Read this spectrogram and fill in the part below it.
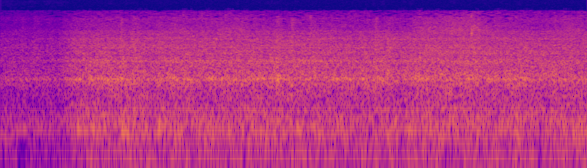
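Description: A coal train rolls past a level crossing, its steady, loud rumble and wagon clatter starting after a brief quieter moment and then filling the scene continuously, close by and with no voices.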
